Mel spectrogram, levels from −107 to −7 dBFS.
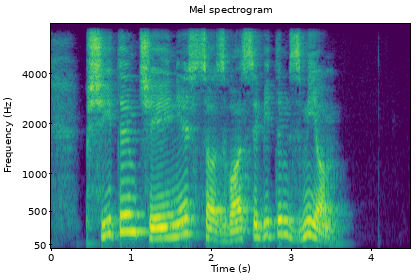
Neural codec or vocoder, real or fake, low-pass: none; real; 7.2 kHz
